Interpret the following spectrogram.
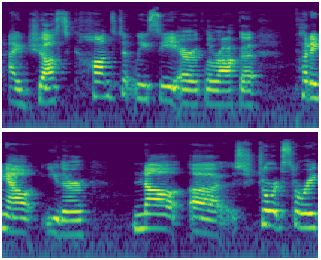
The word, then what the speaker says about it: LaRocca: I think it's LaRocca. It could be LaRocca. I knew somebody with that last name, and it was always pronounced LaRocca, so I'm going to go with that.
